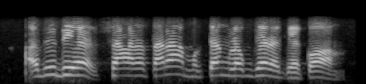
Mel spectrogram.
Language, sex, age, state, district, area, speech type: Manipuri, female, 60+, Manipur, Kangpokpi, urban, conversation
